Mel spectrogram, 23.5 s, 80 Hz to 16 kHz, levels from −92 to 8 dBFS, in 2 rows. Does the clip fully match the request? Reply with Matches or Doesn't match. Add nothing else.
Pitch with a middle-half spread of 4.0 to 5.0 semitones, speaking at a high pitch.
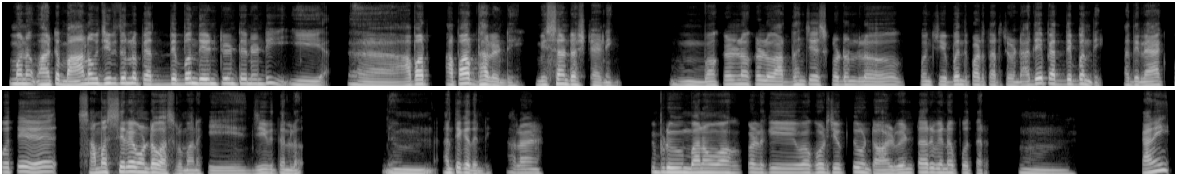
Doesn't match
